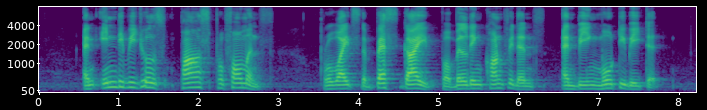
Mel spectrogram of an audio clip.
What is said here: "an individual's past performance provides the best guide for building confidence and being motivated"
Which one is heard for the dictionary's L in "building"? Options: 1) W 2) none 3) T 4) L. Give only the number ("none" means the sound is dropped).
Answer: 4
